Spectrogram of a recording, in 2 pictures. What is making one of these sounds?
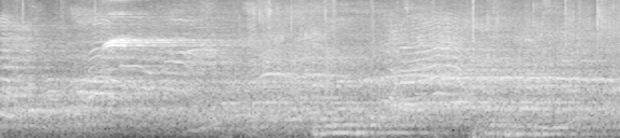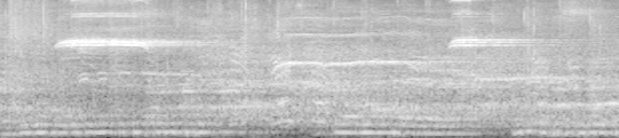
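A referee blows short, shrill whistle blasts.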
